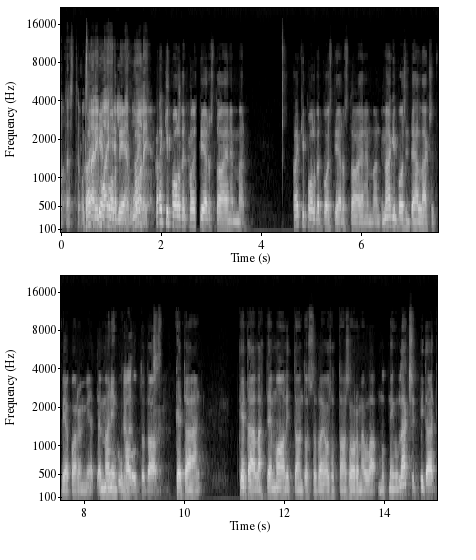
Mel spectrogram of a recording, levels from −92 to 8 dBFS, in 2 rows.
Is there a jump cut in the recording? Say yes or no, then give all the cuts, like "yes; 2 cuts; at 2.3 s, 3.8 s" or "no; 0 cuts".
yes; 1 cut; at 6.4 s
